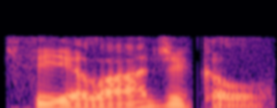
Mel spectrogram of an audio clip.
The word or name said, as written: theological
